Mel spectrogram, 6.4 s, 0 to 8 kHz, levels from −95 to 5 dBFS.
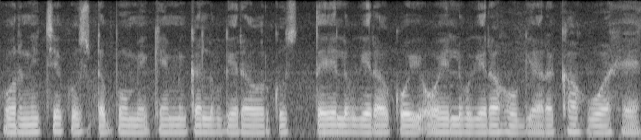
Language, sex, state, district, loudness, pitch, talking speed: Hindi, male, Rajasthan, Bikaner, -16 LUFS, 110 Hz, 175 wpm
